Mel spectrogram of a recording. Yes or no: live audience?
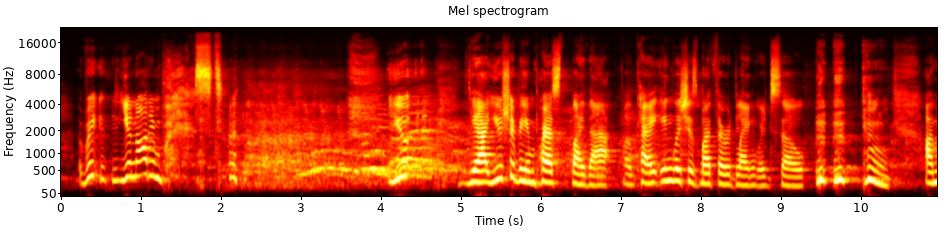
yes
